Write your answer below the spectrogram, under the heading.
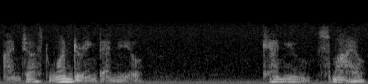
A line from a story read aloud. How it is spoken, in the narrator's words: He spoke in a casual whisper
